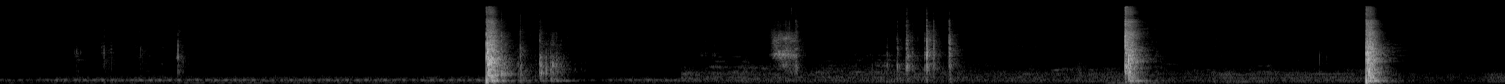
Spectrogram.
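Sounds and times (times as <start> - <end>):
toy dart gun shots: 4.9 - 5.6, 11.2 - 11.6, 13.7 - 14.0.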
